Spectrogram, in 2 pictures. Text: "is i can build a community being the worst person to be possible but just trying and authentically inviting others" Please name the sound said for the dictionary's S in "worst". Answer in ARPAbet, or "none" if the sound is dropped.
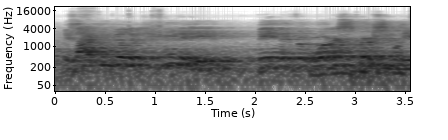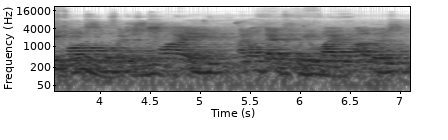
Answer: none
